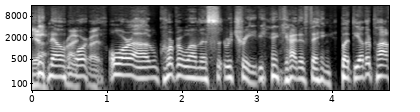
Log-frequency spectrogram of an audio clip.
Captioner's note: laughing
